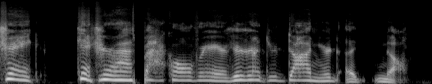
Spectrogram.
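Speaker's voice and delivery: very high-pitched scream. Act out the man calling Jake Ottinger back after the timeout, imitating someone screaming at a player. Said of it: "he's screaming at him".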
